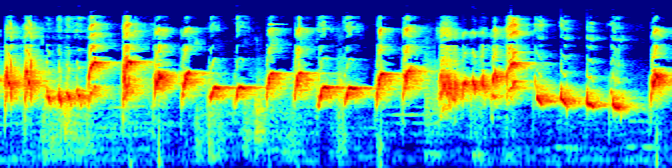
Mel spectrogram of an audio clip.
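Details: Greater green leafbird (cucak ijo) giving a rapid, continuous ngeplong song: many bright whistled notes, each falling in pitch, tumbling one after another with barely any pause.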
